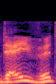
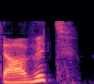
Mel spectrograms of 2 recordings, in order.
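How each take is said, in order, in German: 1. Der Name wird auf Englisch ausgesprochen. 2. Der Name wird auf Deutsch ausgesprochen. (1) "Warum David" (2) "und nicht David"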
